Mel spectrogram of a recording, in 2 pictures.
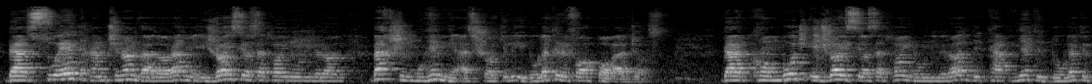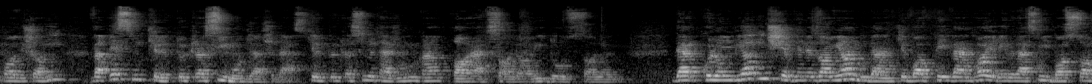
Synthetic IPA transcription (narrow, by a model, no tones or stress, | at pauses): d̪æɾsued̪hæmt͡ʃʰe̞nɒːnvæːlɒːɾæɣmeed͡ʒɾɒːje̞sijɒːsæt̪hɒːjenoːliːbe̞ɾɒːl | bæxʃimoɦe̞mːiːʔæ̰z̥ʃɒːcʰe̞lejed̪owlæt̪ʰe̞ɾe̞fɒːhpʰɒːbæɾd͡ʒɒ̰ːst̪ | d̪æɾkʰɒːmbod͡ʒe̞d͡ʒɾɒːje̞sijɒːsæt̪hɒːjenoːlibe̞ɾɒːlbe̞t̪ʰæɣviæt̪ʰed̪owlæt̪ʰe̞pʰɒːd̪e̞ʃɒːɦiː | væɡe̞smicʰeɾep̚t̪ʰokɾɒsiːmond͡ʒæɾʃo̞d̪ḛæ̰st̪̚cʰʲeɾep̚t̪okɾɒsiːɾot̪ʰæd͡ʒɾoemiːkʰonænɢɒːɾæt̪sɒːlɒːɾiːd̪oːzsɒːlɒ̰ːɾḭː | d̪æɾkʰolombijɒːʔiːnʃe̞bhe̞ne̞zɒːmijɒːnbuːd̪ænd̪̚cʲʰe̞bɒːpʰe̞jvænd̪ɦɒːje̞ɣejɾeɾæsmiːbɒːsɒː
